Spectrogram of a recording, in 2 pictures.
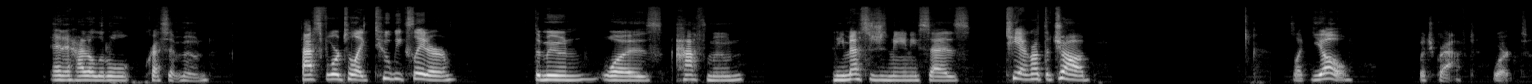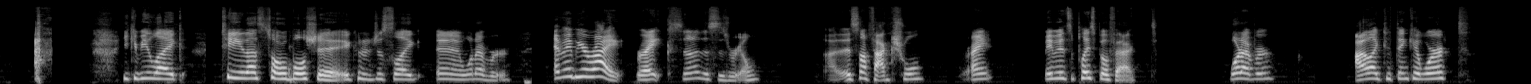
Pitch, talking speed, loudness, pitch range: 235 Hz, 155 wpm, -17 LUFS, 205-265 Hz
